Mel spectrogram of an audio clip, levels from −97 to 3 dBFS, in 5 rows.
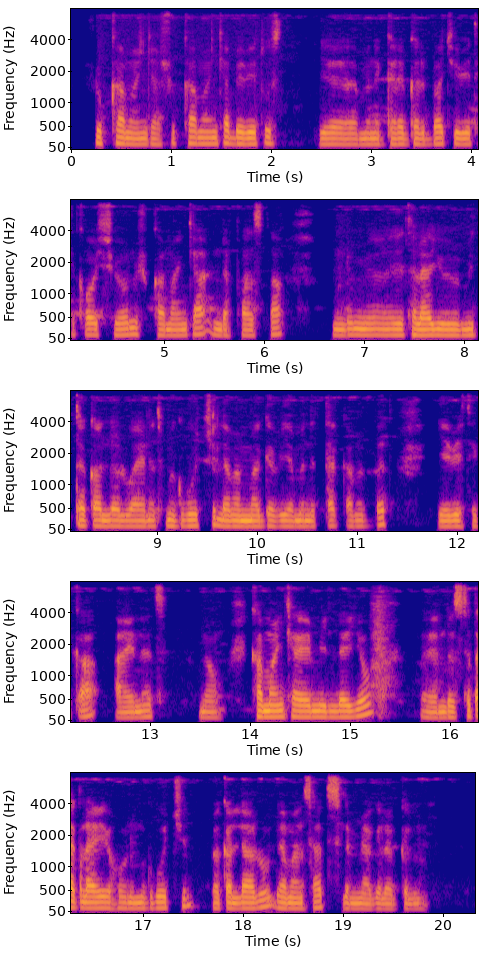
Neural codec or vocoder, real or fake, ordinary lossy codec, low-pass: none; real; Opus, 64 kbps; 7.2 kHz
